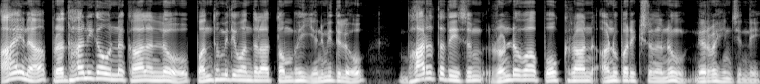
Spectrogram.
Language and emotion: Telugu, neutral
